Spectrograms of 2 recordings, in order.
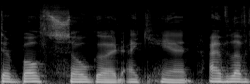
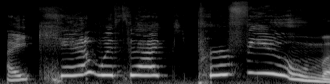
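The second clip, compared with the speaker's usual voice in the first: a squeal, much higher and drawn out; overjoyed squeal; slower than usual. Real, not acted. Overwhelmed by the perfume, she squeals with delight. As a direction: squeal it like you can't take it.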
